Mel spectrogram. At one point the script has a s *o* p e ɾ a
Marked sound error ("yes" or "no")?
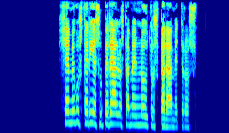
yes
